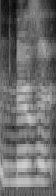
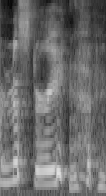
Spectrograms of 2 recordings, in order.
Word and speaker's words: mystery: Yeah, man of misery. Man of misery. That's what you said. You didn't pronounce the T in Well, that.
